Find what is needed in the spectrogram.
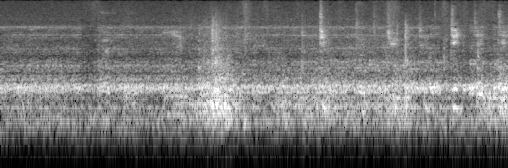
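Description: Knocks and clicks from a child's plastic ride-on toy car on a tiled floor, a few sharp ones in the second half, with a child's faint voice about halfway through.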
